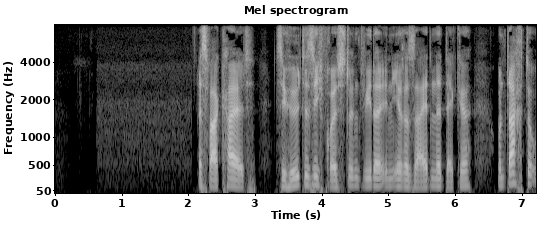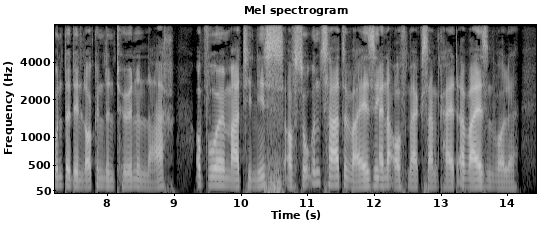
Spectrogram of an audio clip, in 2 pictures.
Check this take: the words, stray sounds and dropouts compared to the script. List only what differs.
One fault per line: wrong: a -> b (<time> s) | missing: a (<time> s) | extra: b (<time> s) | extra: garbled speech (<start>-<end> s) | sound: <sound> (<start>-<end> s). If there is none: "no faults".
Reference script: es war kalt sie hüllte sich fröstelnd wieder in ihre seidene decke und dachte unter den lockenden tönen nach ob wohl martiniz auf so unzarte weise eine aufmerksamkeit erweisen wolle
no faults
